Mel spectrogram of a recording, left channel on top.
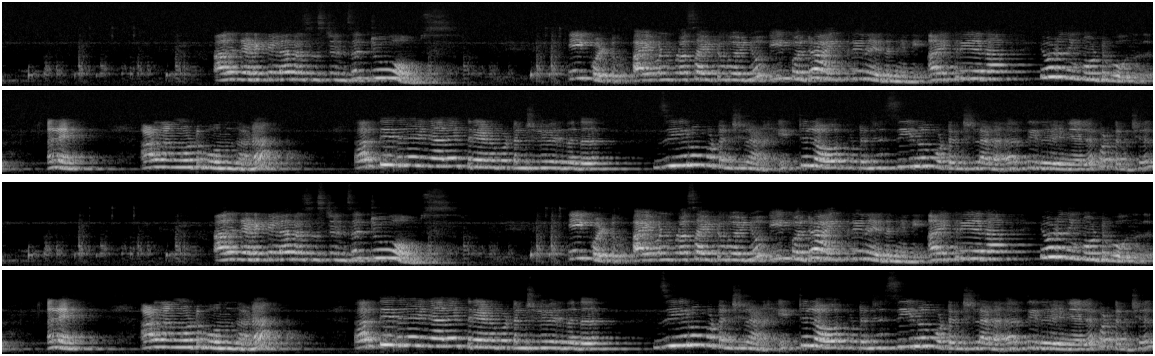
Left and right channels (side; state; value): left; noise; hiss, 28 dB below the sound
